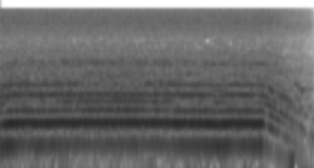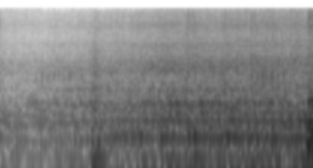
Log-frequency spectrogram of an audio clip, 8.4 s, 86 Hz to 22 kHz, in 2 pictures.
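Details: Zenoah 3800 chainsaw after carburetor mixture adjustment: crisp, steady high-rev scream dropping cleanly to a smooth, even idle without stumbling; saw runs healthy.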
